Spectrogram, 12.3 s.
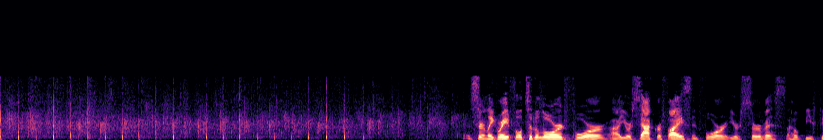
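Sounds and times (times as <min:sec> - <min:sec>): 
audience applauding veterans: 0:00.0 - 0:07.1
speech: 0:07.0 - 0:12.3.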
